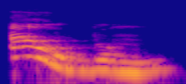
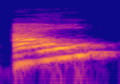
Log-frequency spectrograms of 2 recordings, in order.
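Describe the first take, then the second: First: Said in the usual way. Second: "álbum" split, ÁL high and loud, then bum; teacher sounding out "álbum" syllable by syllable, first one raised; stress on first syllable. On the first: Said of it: "vamos pensar numa paroxítona acentuada". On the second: Shown as a demonstration. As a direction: punch the ÁL of "álbum", pause, drop on bum. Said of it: "A sílaba forte é a".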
